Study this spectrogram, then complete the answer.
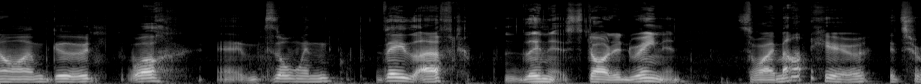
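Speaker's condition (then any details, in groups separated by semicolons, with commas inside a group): Cerebral palsy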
